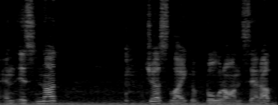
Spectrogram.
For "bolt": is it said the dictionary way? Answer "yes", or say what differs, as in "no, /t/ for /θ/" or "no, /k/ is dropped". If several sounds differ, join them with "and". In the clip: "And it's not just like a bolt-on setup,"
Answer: no, /l/ is dropped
